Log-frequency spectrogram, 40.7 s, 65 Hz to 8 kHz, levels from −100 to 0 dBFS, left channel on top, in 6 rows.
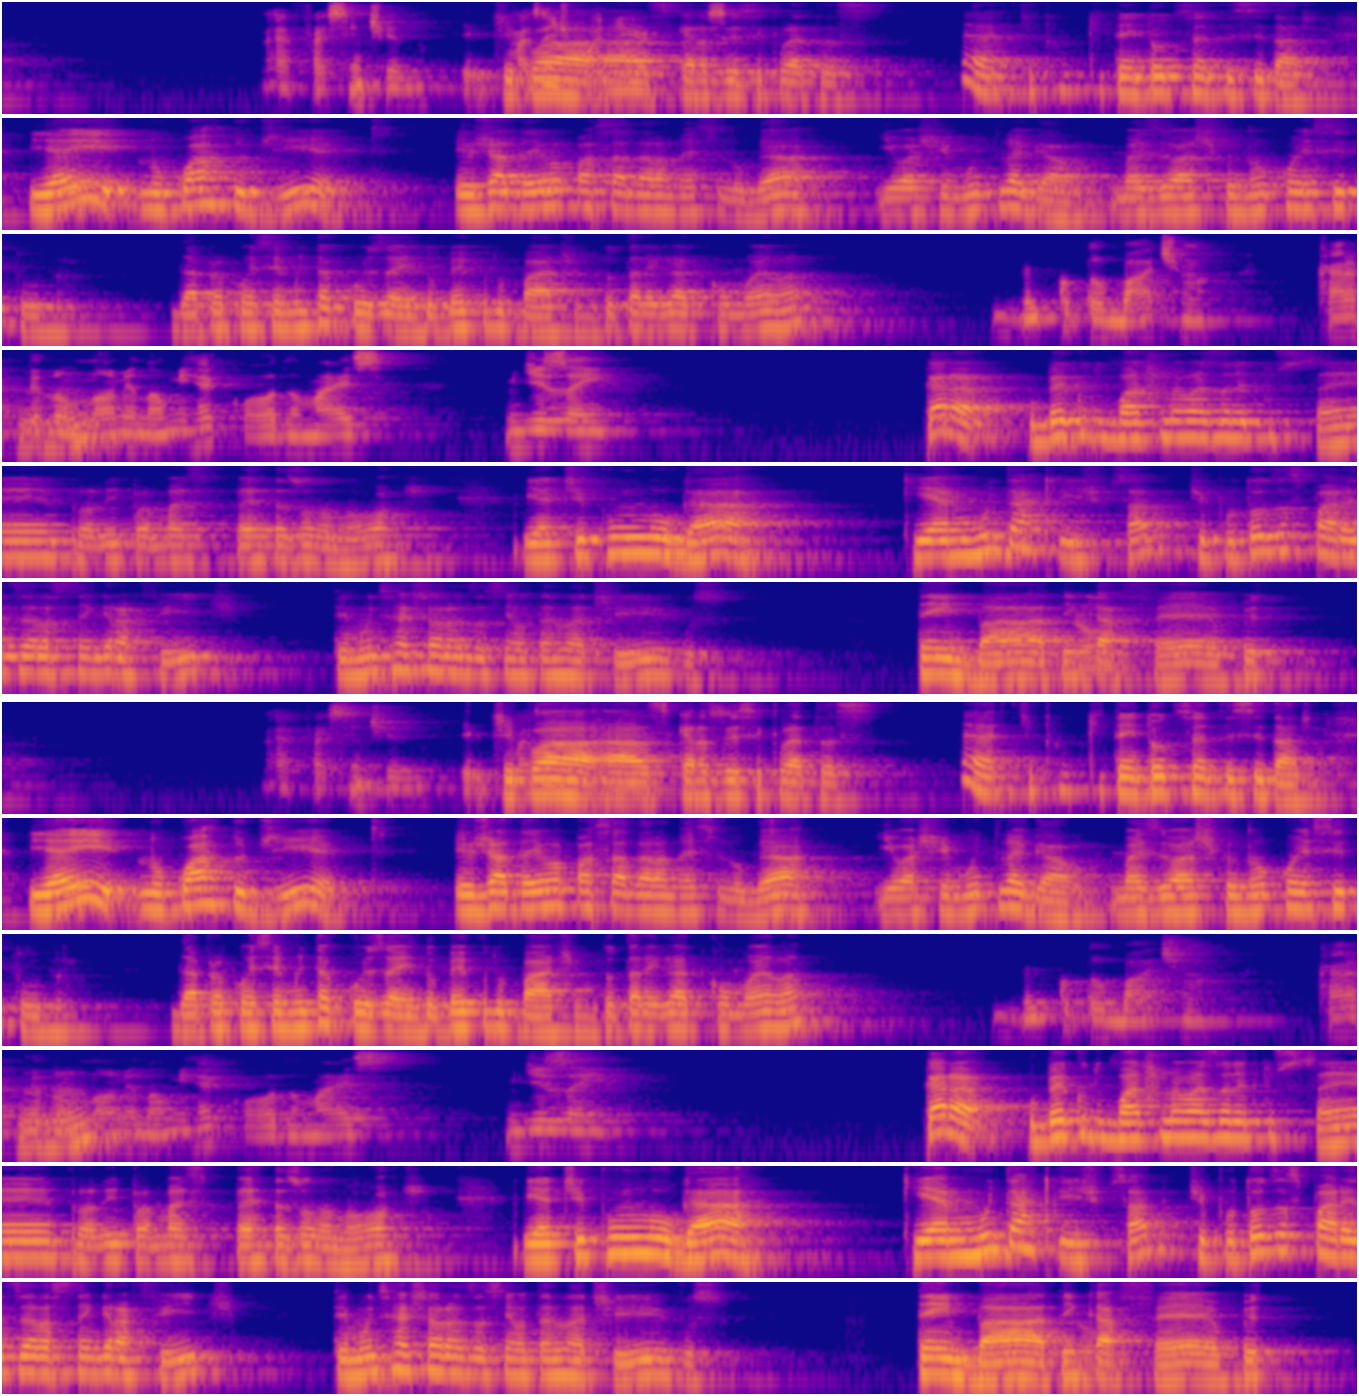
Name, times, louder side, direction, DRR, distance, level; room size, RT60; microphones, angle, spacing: voice 1, 1.3-2.1 2.5-3.8 18.5-19.6 20.1-22.2 22.9-23.4 39.2-39.5, left 5 dB, 40° left, 12 dB, 0.4 m, -42 dB
voice 2, 2.3-4.3 4.8-6.6 6.9-8.5 9.1-10.8 11.2-14.0 14.4-17.6 20.4-20.8 25.0-29.1 29.7-30.9 31.7-34.9 35.5-37.5 38.5-40.2, right 4 dB, 35° right, 12 dB, 0.3 m, -30 dB
8.4 x 5.5 x 4.9 m, 0.83 s
head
